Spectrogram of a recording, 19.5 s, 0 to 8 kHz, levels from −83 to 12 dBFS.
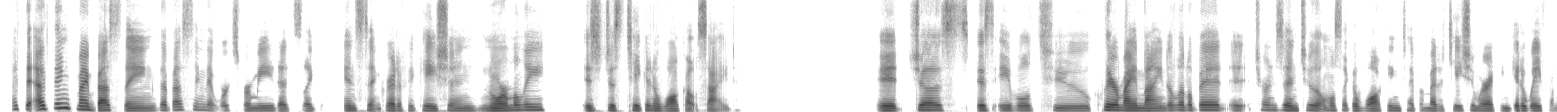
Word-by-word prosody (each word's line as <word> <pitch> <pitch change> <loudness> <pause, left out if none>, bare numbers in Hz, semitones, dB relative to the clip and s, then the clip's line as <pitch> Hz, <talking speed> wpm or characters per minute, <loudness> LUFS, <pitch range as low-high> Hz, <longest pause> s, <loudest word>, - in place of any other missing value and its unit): I 245 - -4
thi - - +4
I 245 - +7
think 315 +4 +2
my 220 -2 +6
best 175 -2 +4
thing 155 -1 -2
the 180 - -1
best 195 +3 -5
thing 200 -3 -11
that 175 - -9
works 160 +1 -10
for 155 -2 -5
me 150 0 -3
that's, 135 -3 -5
like, 145 -3 -6 0.3
instant 160 -7 -4
gratification 150 0 -2
normally 175 +5 +3 0.5
is 150 -9 -1
just 120 -1 -2
taking 160 +3 -1
a 155 - +3
walk 140 -2 +2
outside. 115 -2 -4 1.8
It 150 -1 +5
just 170 -1 +1
is 165 -3 +3
able 160 -1 -2 0.2
to 150 -3 -3
clear 185 -3 +7
my 160 -2 +6
mind 155 +1 +1
a 170 - 0
little 175 +1 0
bit. 180 -1 +3
It 160 -1 -7
turns 175 -2 -9
into 160 0 +2
almost, 160 +2 -5
like, 165 - -8
a 150 - 0
walking 145 +2 -1
type 155 -1 -12
of 145 - -16
meditation 145 +2 -5
where 150 -1 +2
I 140 - +1
can 145 +2 -8
get 155 +2 -1
away 150 -1 +1
from 155 -1 -21
155 Hz, 160 wpm, -23 LUFS, 150-170 Hz, 1.8 s, I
